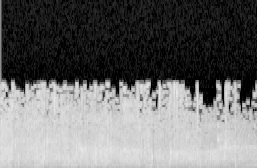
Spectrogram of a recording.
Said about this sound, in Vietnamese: Rồi, thưa anh chị em, chúng ta cho tất cả những người trả lời với một câu tràng pháo tay thật to, thưa anh chị em.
